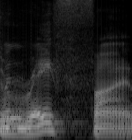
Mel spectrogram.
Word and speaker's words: Ralph Fiennes: I always said Ralph, and I think it's Rafe. Let's look it up. Or Ray Fiennes, I used to say. This is a Berenstein situation. Yeah, Ralph Fiennes. So why do people say Ray Fiennes? Because that's how he pronounces his name.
